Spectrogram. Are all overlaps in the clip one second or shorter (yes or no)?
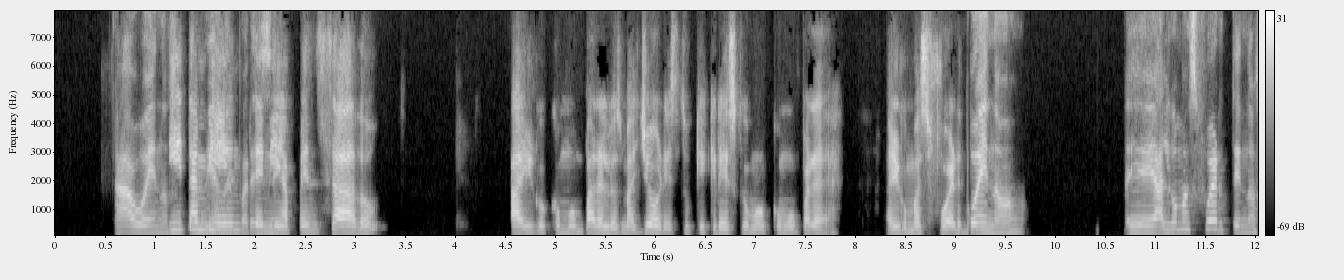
no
